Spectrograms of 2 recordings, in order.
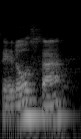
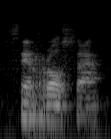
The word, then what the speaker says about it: serosa: It's supposed to be a soft R, serosa, not cerrosa, which reminds me of a Harry Potter.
